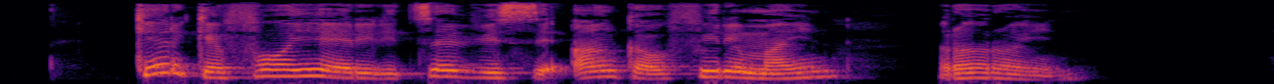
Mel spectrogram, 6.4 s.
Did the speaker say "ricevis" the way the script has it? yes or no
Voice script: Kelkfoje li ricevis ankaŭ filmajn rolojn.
yes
